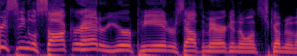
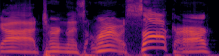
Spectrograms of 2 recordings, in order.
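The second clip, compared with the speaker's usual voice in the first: put-on slow, grumbling old-man complaint; mock dad who hates soccer; imitating a grumpy dad; much slower than usual. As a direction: drag out soccer like you're disgusted by it. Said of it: "Your dad was like".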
